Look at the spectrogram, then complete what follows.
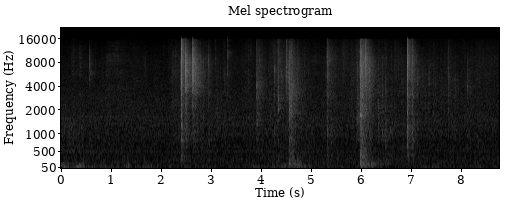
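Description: Plastic mesh basket knocking and scraping on a tiled floor as monkeys tip it over and push it about, with a handful of sharp clatters from about two seconds in.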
